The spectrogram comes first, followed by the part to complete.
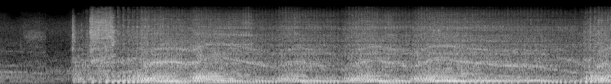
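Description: TACTIC moped's small four-stroke single-cylinder engine starting suddenly about a second in, then running with its revs rising and falling.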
